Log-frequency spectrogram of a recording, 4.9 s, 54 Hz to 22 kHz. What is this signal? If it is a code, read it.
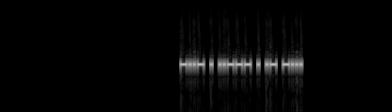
Morse code, heard as a keyed tone, about 46 wpm, 700 Hz. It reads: XE2EAB
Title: DXCC-100 Call Signs - 6 Characters - Repeated 3x - 45wpm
